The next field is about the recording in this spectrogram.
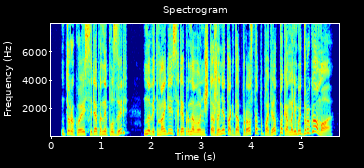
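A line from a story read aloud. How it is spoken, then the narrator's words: Sharp exclamation. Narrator (Russian): Резко воскликнула Элен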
